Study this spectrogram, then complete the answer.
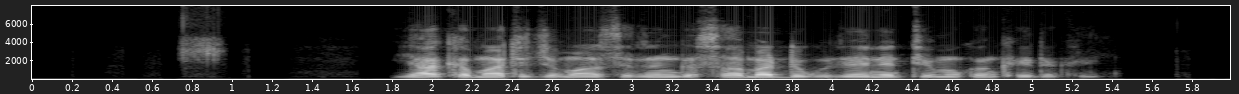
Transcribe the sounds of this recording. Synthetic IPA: jaː˦kʰaː˨maː˦ta˨d͡ʒɐ˨ma˦ʔa˨sɐ˨ɾɪ˦ŋɡa˨saː˦mɐ˦rda˨ɡʷʊ˨d͡ʒe˦n˦˨te˨mɐ˦kʷɔ˦ŋkʰa˦jda˨kʰa˦j

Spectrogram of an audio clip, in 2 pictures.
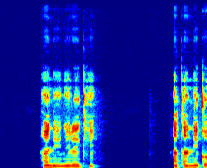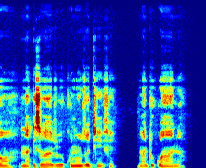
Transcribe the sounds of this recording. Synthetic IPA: ha˦ne˨ɲe˦ɾe˦ɡɪ˦ | a˨ka˨nɪ˦kɔ˦wa˦na˨ʔɪ˦sɔ˦a˨ɾi˦o˦kʷu˦nʊ˦zɔ˦dɪ˨ni˨fi˦ | ma˨dʊ˨kʷa˦a˦ɲa˦

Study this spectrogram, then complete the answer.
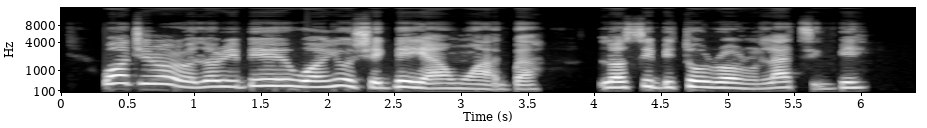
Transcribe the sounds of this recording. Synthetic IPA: wɔ̃˦d͡ʒi˦ɾɔ˦˨ɾɔ˨lɔ˨˦ɾi˧bi˦wɔ˧ĩ˦o˦˨ʃe˧ɡ͡be˦˨ja˨w̃ɔ̃˧a˨ɡ͡ba˨ | lɔ˧si˦bi˧˦to˦ɾɔ˧ɾ̃ũ˨˦la˦tʰi˧ɡ͡be˦

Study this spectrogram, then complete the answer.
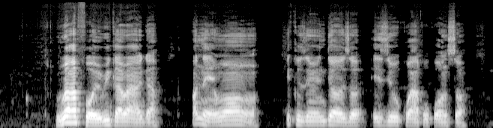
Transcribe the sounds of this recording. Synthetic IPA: ɾu˦a˦fɔ˨e˨ɾi˦ɡa˨ɾa˨a˨ɡa˦ | ɔ˦ne˨ŋʷ˦ɔ˦ŋʊ˨ | i˦ku˦zi˨ɾɪ˦n̩˦dɪ˦ɔ˨zɔ˦e˦zi˦ʊ˦kʷu˦a˨kʷʊ˦kʷɔ˦n̩˦sɔ˦

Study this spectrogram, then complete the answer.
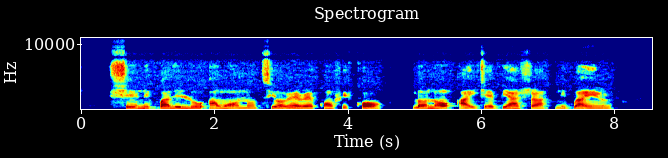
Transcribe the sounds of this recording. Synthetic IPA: ʃe˧nĩ˦k͡pa˧li˦lo˧ʔa˨w̃ɔ̃˧ɔ˨nã˨ti˨˦ɔ˦˨ɾɛ˦˨ɾɛ˧kã˨˦fi˧kʰɔ˦˨ | lɔ˦nã˦˨a˨i˨d͡ʒɛ˧bi˦a˦˨ʃa˨nĩ˦ɡ͡ba̰˦˨ĩ˨ɾ̃ĩ˨

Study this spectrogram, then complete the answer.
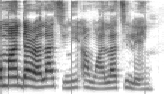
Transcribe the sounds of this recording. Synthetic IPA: o˦mãː˦˧n̩˦da˦ɾa˧˦la˦ti˨˦nĩ˦ʔa˦˨w̃ɔ̃˧a˧la˦ti˦˨lɛ˨˦nĩ˨˧

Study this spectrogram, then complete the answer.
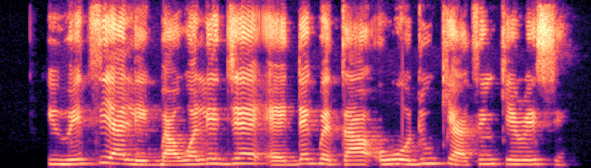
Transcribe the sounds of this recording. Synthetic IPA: i˨we˨˦ti˦a˧le˨ɡ͡ba˨wɔ˧le˦d͡ʒɛ˦ɛ˨dɛ˦ɡ͡bɛ˦˨ta˨˧o˧wo˦o˧dũ˦ki˦a˨ti˧ŋ̩˦ke˦ɾe˦ʃi˧˨

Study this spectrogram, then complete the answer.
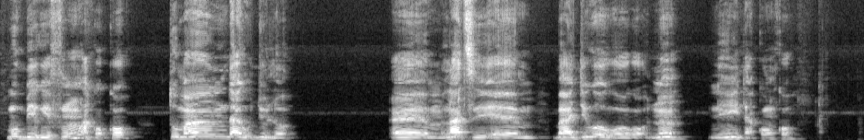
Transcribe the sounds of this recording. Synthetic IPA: mo˧be˨ɾe˨fũ˨˦a˦˨kɔ˨kɔ˦ | to˦mãː˦n̩˦da˦˨ɾo˨˧˦d͡ʒu˦˨lɔ˧ | ɛ˦˨m̩˨la˦ti˧ɛ˦˨m̩˨ba˦˧d͡ʒi˨˦ɾo˦˨wɔ˨ɔ˨ɾɔ˨nãː˦˨ | nĩ˨˦i˦˨da˨kɔ̃˦ŋ̩˦kɔ˦

